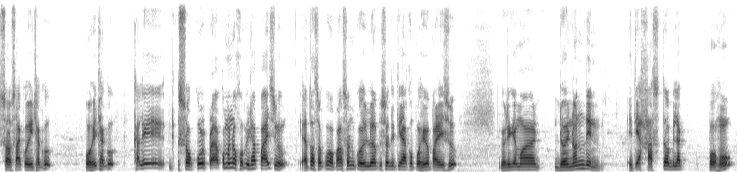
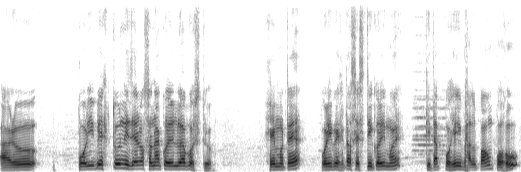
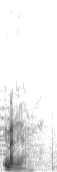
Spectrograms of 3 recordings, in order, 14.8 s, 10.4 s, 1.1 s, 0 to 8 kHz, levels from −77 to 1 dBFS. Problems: background sounds at intervals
